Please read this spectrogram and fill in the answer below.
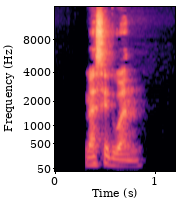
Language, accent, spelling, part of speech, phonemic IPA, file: French, France, macédoine, noun, /ma.se.dwan/, LL-Q150 (fra)-macédoine.wav
- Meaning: macédoine (dish containing a mixture of many types of fruits or vegetables)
